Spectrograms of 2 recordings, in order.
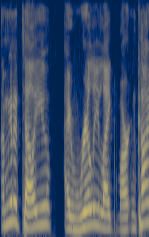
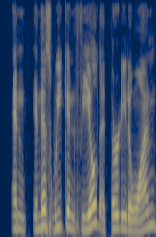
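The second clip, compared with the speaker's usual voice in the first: usual speaking voice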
